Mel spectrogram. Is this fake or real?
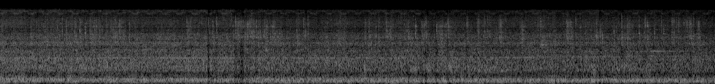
fake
